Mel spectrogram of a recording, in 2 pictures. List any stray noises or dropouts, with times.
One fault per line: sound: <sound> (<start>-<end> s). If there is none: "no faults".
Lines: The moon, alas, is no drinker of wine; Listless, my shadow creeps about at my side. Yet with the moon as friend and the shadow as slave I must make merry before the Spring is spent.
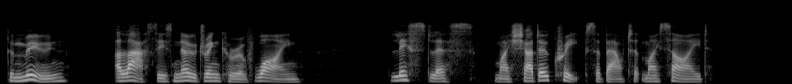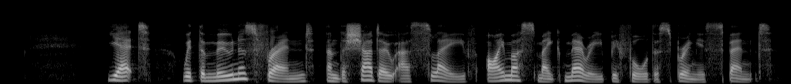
no faults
